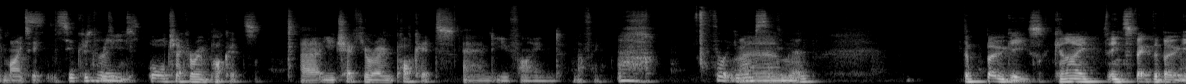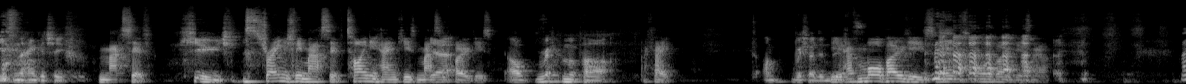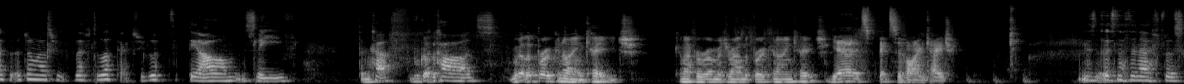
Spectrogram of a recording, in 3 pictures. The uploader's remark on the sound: This episode was recorded using a Zoom H2n. Lovely (if slightly echoey, sorry!) dining room.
